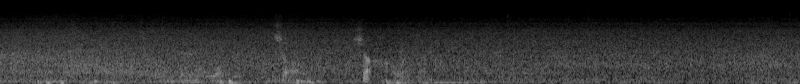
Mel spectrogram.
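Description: Steady outdoor background noise, an even hiss with some low wind rumble on the microphone, with one brief exclaimed word a few seconds in.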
